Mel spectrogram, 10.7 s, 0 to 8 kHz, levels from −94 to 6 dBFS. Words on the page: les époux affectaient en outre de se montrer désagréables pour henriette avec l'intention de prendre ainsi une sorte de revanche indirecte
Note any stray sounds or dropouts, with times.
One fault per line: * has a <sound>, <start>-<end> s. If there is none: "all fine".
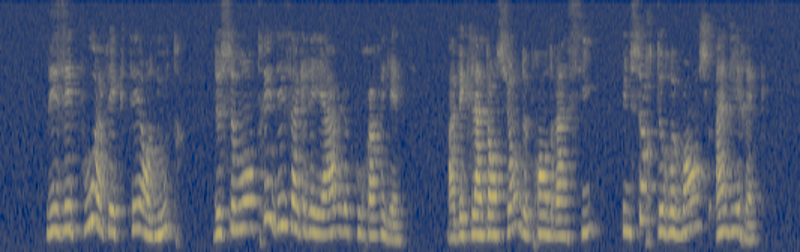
all fine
